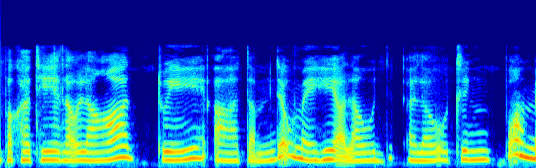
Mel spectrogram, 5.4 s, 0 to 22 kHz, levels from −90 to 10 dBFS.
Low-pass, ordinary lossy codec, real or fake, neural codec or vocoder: 7.2 kHz; none; fake; codec, 16 kHz, 2 kbps, X-Codec, WavLM features, trained on Multilingual LibriSpeech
